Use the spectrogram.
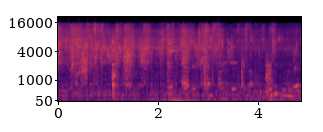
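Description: Dried red chilies sizzle in hot oil as tempering for a sour mango curry, giving a steady, loud frying crackle throughout with broadband hiss and spitting pops.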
